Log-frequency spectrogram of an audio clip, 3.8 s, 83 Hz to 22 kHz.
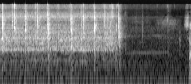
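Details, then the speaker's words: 1998 Dodge Intrepid 2.7 V6 sitting 9 years, cranked on winch battery: quick uneven cranking about two beats a second, never fires; owner suspects broken timing belt/chain. "sounds like timing belt something's already broken belt chain whatever it's got I don't know sounds broken"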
